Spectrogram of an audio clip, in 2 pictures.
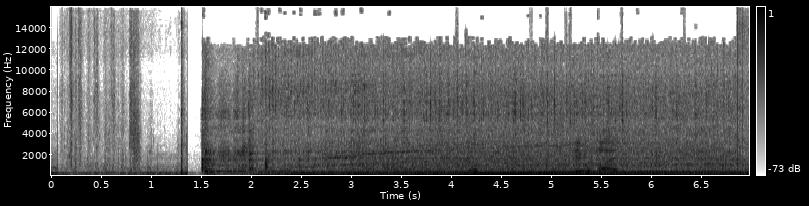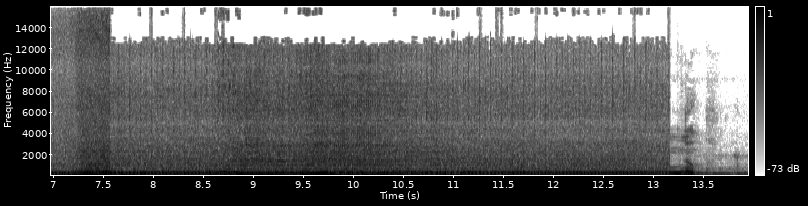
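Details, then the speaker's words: Triumph Spitfire 1500 idling after loosening the throttle cable: steady, even but fast idle that never drops; idles far too high, carb to be removed, owner suspects the throttle plate is stuck open or bent. "still runs super high so I guess we're gonna have to take the carb off"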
